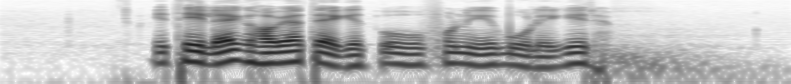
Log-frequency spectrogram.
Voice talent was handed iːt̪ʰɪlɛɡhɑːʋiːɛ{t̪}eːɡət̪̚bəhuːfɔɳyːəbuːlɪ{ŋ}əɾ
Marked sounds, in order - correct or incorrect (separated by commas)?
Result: correct, incorrect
